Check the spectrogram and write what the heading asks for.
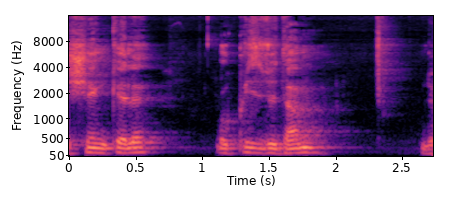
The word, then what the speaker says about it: Schankala: Donc voilà la recette des chen en alsacien ou chancala, ça s'écritala mais ça se dit chenelin aux cuisses de dame de la brioche Pascal.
